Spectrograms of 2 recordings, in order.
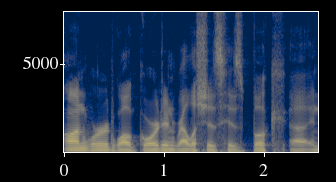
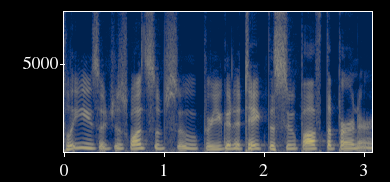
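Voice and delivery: put-on very high, creaky old man voice; 13 semitones higher than usual. Retelling what a senile character says about wanting soup: imitating a senile old man. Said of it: "senile the first half of the episode".

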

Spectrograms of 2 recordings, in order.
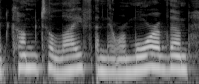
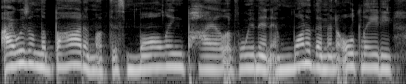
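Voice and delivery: ordinary delivery

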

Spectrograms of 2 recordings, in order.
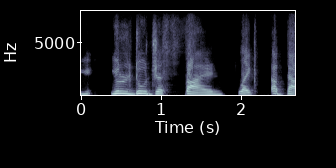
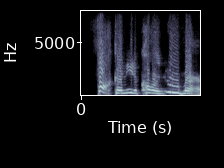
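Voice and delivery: abrupt, high, sudden blurted-out holler; 6 semitones higher than usual. Retelling a movie character's line after snorting cocaine: imitating someone yelling. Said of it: "and then he just yells".

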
